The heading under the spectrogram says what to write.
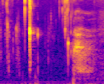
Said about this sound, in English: Ice cold refreshing water. Gotta get the lip smack, dude.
